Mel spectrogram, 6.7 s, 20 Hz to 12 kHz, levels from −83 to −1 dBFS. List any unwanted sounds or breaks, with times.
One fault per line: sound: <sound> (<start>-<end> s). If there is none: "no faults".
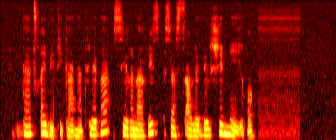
no faults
